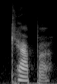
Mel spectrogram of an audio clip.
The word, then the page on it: kappa: American English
